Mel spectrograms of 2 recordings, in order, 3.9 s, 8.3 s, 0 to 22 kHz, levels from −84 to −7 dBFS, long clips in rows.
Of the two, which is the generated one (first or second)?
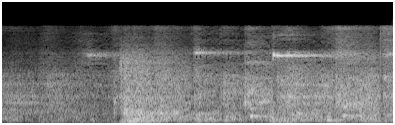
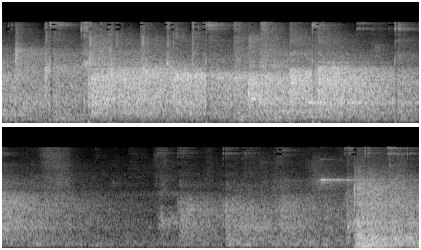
first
